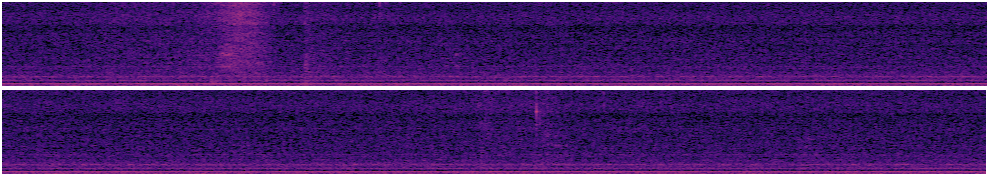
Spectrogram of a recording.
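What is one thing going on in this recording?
A testing machine hums steadily.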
